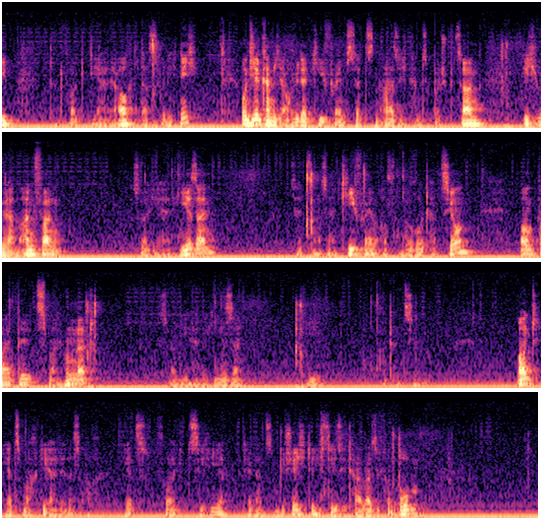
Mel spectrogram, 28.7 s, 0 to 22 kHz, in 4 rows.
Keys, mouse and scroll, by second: 6.7 r, 9.6-11.3 drag, 11.3 |, 13.7-15.5 drag, 15.6 r, 17.3-19.2 drag, 18.4 i, 20.7 KP_0, 21.9 click, 23.7 click.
